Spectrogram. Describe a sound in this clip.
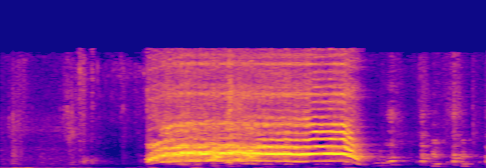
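A woman screams loudly.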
